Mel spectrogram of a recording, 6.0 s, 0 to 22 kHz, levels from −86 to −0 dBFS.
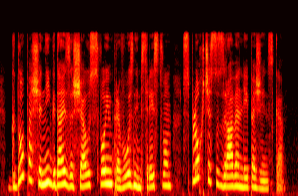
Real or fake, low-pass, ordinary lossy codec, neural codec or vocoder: real; 10.8 kHz; none; none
